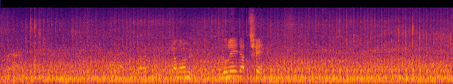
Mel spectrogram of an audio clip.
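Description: A small trawler boat engine drones steadily on the Padma River at sunset, a constant mid-pitched hum under a person talking, with faint wave sounds.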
